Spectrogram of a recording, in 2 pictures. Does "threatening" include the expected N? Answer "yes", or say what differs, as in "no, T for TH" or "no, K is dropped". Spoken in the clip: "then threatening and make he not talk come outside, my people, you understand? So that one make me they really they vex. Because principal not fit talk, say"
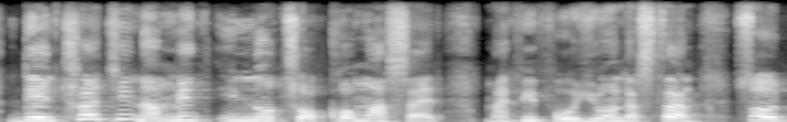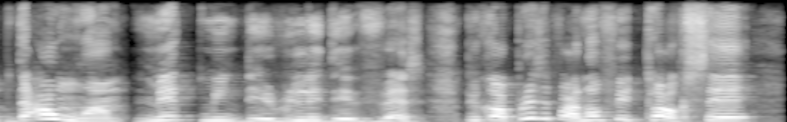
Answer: no, N is dropped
